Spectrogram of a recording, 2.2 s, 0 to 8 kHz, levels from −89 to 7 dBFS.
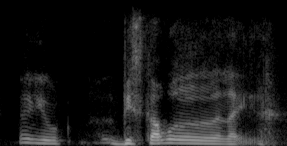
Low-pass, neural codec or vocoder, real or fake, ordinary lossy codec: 7.2 kHz; codec, 16 kHz, 1.1 kbps, Voila-Tokenizer; fake; Opus, 32 kbps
